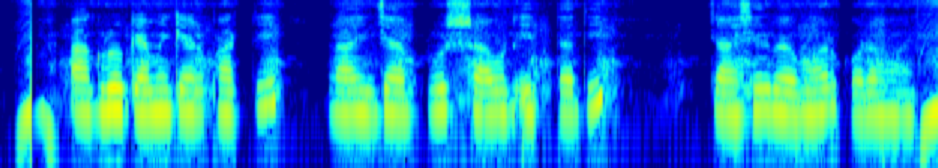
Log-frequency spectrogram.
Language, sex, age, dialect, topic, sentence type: Bengali, female, 18-24, Northern/Varendri, agriculture, statement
